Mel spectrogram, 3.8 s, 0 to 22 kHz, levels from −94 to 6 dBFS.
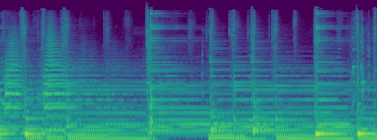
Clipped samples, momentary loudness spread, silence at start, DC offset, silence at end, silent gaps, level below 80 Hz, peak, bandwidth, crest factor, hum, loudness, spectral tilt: under 0.1%; 9 LU; 0 s; under 0.1%; 0 s; none; -26 dBFS; 0 dBFS; 16.5 kHz; 18 dB; none; -20 LUFS; -6.5 dB/octave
